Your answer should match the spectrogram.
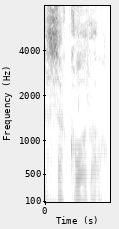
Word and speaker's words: Socorro: Or Socorro. Oh, look yeah. at you! Look at you! You have to say it like that. There, you get shot. I saw two people go down for saying it the wrong way.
